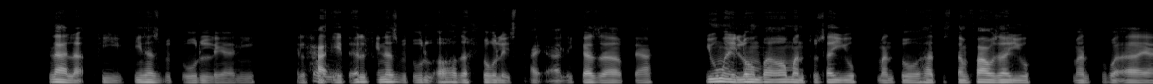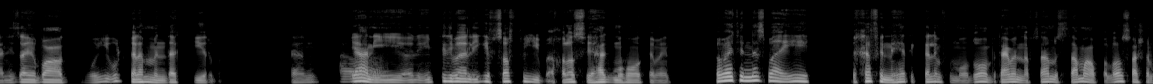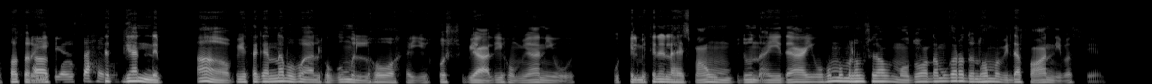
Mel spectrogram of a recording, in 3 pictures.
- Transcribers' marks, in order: none
- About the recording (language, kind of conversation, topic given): Arabic, advice, إزاي تتعامل لما ناقد أو زميل ينتقد شغلك الإبداعي بعنف؟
